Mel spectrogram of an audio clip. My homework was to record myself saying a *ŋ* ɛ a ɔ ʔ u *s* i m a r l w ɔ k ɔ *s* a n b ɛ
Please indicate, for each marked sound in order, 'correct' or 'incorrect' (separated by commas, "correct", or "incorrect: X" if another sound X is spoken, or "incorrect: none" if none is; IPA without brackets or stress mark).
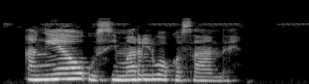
correct, correct, correct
